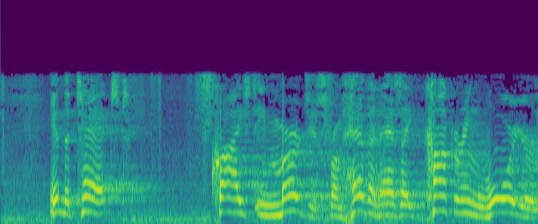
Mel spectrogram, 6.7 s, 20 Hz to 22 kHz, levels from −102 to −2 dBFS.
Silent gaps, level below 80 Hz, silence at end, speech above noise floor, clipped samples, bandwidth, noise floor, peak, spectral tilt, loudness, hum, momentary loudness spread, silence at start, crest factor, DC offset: none; -42 dBFS; 0 s; 20 dB; under 0.1%; 6 kHz; -36 dBFS; 0 dBFS; -5 dB/octave; -16 LUFS; none; 17 LU; 0 s; 16 dB; under 0.1%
